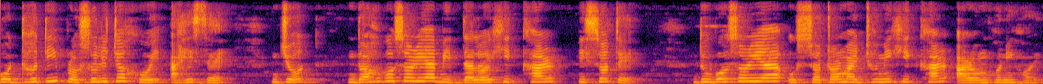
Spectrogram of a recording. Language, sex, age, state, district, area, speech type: Assamese, female, 18-30, Assam, Sonitpur, urban, spontaneous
